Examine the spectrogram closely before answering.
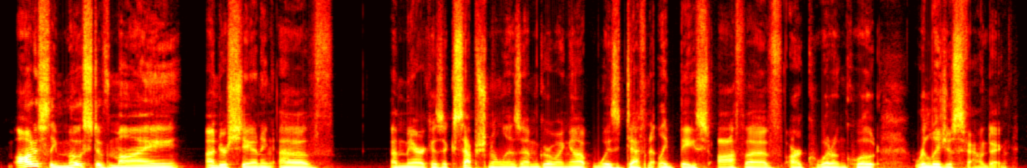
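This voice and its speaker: In a very clean recording with a silent background, a man with an ordinary speaking voice talks at a medium pitch and a moderate pace. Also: fairly even intonation. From US, Spokane, Washington. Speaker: podcast host. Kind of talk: casual chat.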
